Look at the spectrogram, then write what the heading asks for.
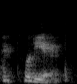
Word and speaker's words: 팩토리얼: 이 친구는 1부터 n까지 다 곱한 것이라고 하고 이 느낌표를 우리가 팩토리얼이라고 읽어요. 팩토리얼. n 팩토리얼 이렇게 읽어요.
